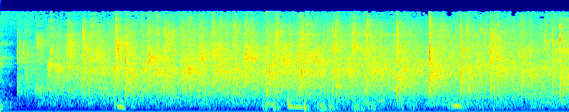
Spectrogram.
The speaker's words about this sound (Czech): Já bych chtěla, aby jsme v téhle chvíli zatleskali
